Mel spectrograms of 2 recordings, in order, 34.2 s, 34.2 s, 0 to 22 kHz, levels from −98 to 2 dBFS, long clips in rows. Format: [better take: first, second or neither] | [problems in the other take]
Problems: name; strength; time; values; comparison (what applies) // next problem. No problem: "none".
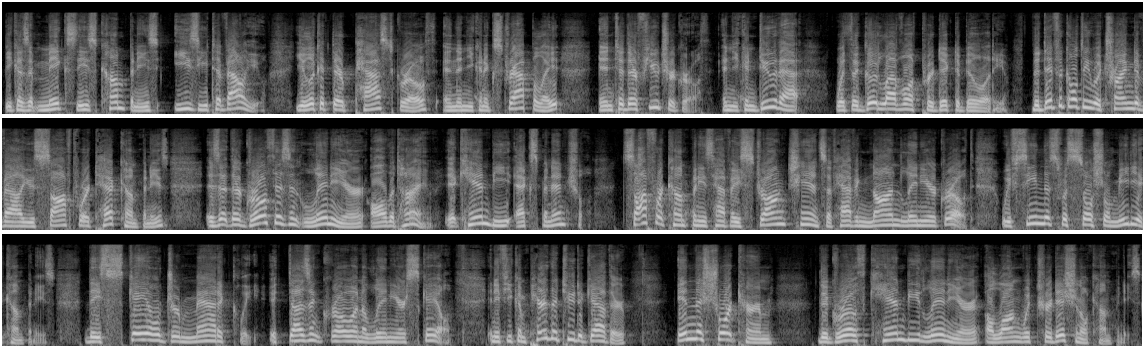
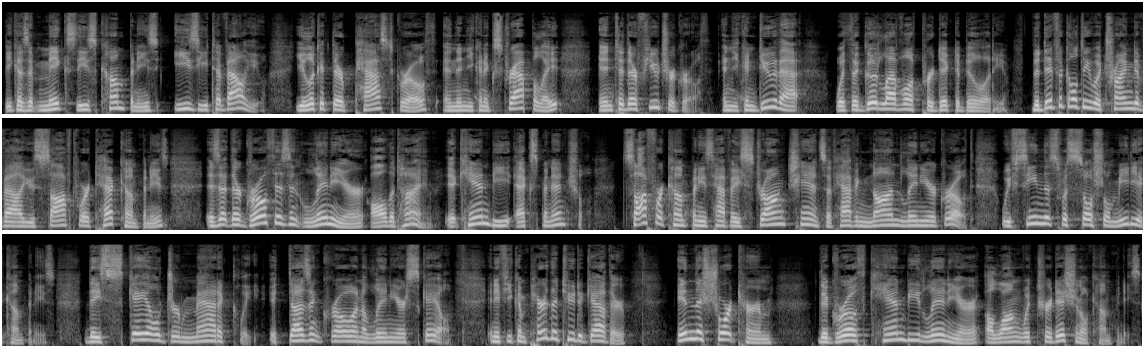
second | distortion; slight; 10 dB below the speech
